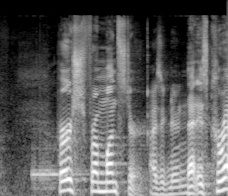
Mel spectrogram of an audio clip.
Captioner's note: buzzer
